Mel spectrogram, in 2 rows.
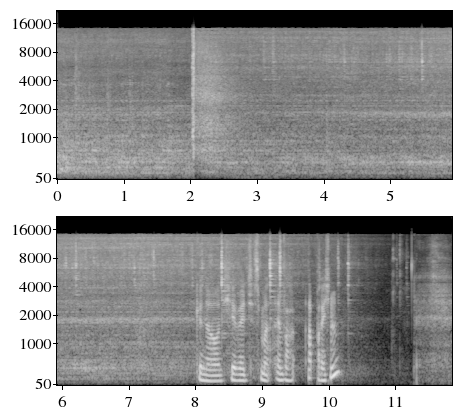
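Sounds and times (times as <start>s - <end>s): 
cement mixer churning wet cement: 0.0s - 10.8s
speech: 8.0s - 10.3s.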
